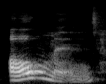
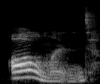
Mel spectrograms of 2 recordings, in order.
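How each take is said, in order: First: The L sound is pronounced in the middle. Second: The same.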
